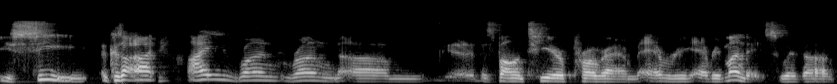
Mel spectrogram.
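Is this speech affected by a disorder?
Yes: aphasia after stroke; massive stroke, right-side paralysis and impaired comprehension at onset, initially global aphasia; about 14 years since stroke, aphasia persists, trains before speaking events; no speech at onset, first year ~1,000 words mostly nouns without verbs, must concentrate on speech.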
